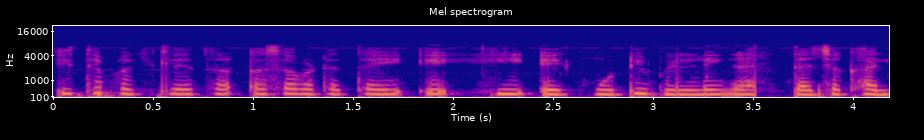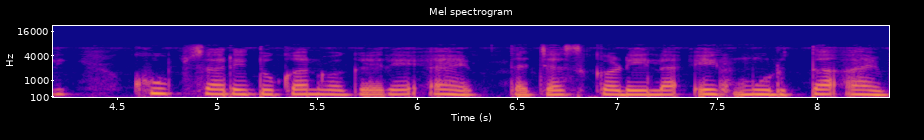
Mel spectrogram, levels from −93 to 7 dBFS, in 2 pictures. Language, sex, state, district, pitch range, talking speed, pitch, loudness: Marathi, female, Maharashtra, Chandrapur, 235-255 Hz, 170 wpm, 245 Hz, -28 LUFS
